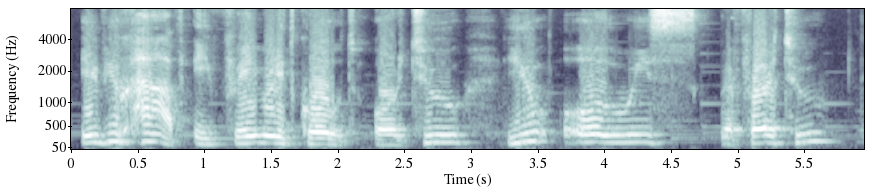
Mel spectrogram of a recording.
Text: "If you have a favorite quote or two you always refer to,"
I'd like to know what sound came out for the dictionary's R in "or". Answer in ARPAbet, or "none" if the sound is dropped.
R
